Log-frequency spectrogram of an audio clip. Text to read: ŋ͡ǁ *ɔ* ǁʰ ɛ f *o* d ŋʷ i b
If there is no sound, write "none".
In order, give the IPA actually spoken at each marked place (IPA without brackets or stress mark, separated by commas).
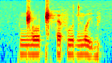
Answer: o, u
